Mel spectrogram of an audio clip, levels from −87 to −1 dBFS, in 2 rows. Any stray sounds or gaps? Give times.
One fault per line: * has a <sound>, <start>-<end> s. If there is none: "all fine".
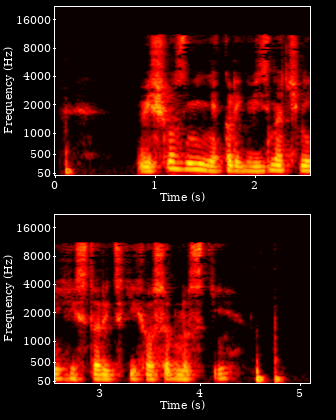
all fine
